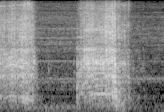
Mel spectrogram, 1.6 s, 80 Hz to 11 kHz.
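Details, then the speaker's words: Redcat Vigilante RC truck fitted with an 800 kV motor: two harsh half-second rasping grinds under throttle with no smooth drive between; the rear diff, possibly the center diff, is stripped, leaving front-wheel drive only. "okay sounds like we blew diff already sounds like the r diff is [Applause] shot doesn't sound good whatever it is she don't like"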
